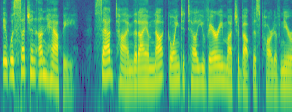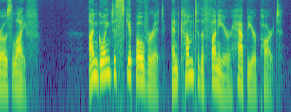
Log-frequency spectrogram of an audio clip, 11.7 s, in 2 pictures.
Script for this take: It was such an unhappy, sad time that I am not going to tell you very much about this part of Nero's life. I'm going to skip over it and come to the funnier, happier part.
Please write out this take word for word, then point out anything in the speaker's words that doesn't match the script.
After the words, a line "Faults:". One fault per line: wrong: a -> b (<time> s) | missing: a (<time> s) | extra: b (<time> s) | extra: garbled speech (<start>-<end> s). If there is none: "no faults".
It was such an unhappy, sad time that I am not going to tell you very much about this part of Nero's life. I'm going to skip over it and come to the funnier, happier part.
Faults:
no faults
